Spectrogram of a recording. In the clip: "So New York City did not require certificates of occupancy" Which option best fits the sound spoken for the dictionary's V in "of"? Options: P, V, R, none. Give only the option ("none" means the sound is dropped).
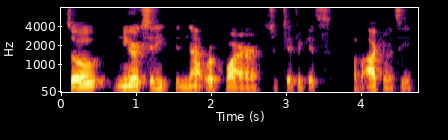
V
